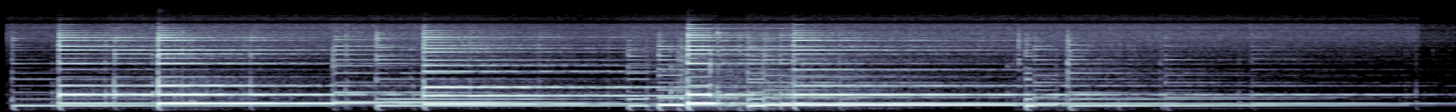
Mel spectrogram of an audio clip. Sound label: Guitar Concentration for Work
